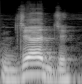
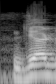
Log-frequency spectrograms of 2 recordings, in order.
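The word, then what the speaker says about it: judge: डी को silent कर देंगे। हम इसको बुलाएंगे नहीं। उसे क्या बोलेंगे हम? जज। जड नहीं जज।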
